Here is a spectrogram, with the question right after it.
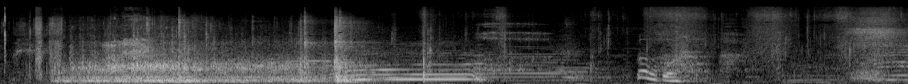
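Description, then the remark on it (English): Welsh cattle in a barn, about 35 cows, moo loudly, a long drawn-out low from one animal followed by shorter calls from others, over a steady rustling background. “You want to see your Welsh cows?”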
